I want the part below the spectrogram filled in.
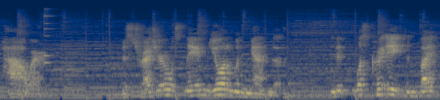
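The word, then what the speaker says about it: Jörmungandr: This treasure was named Jormungandr, and it was created by taking energy from Yggdrasil.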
